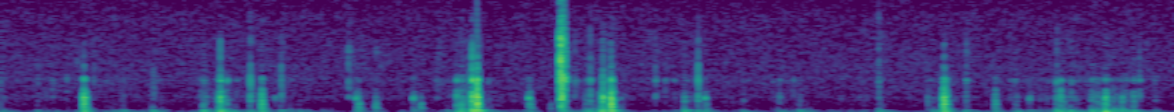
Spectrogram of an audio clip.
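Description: Irregular clatter of knocks and clicks, several a second and unevenly spaced, over a low rumble, as the rig carrying the camera jolts along a rough dirt trail. The two loudest knocks come just under halfway in.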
